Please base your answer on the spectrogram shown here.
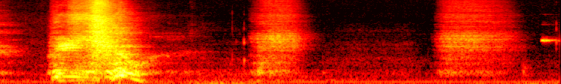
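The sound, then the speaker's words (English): A loud, breathy human sneeze bursts out first, followed by two softer, shorter breathy exhalations spaced a second or so apart, with no talking over them. “Hold on a second. I got the sneezes.”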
